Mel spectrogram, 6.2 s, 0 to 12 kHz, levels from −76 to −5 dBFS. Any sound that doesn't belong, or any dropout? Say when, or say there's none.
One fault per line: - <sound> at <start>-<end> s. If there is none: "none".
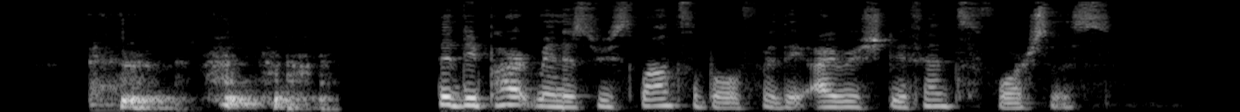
- laugh at 0.4-1.7 s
